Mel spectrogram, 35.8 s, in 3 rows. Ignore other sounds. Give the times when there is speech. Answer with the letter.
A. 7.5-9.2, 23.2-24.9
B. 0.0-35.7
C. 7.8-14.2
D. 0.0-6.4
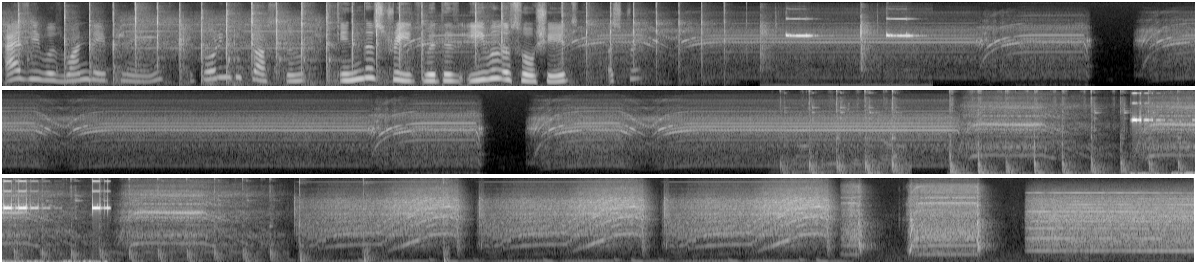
D.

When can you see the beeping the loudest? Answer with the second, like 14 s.
24 s.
